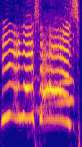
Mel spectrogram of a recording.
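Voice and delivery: very high, shrill, shrieked scream. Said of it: "I'll even scream it as I'm doing it".

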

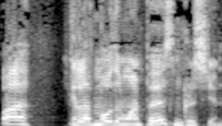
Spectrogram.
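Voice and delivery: exaggerated Danish accent. Retelling a scene, the speaker voices the wife's reply: danish accent. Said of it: "She's doing it in a Danish accent".

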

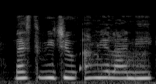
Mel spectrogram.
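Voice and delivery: squeaky, piping, high-pitched little voice. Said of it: "with her squeaky voice".

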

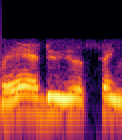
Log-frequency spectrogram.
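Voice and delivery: put-on German accent. Retelling what a law professor said to a student: German accent. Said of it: "he had a German accent, by the way".

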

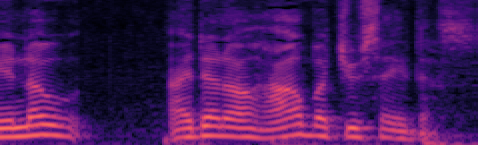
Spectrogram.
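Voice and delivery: plain

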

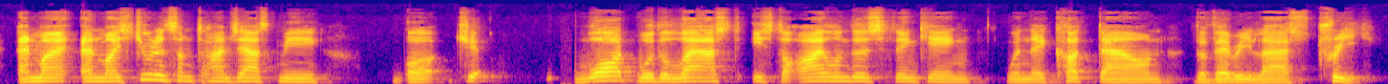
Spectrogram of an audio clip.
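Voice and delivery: put-on Boston-accented speech. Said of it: "kind of some Boston accent".

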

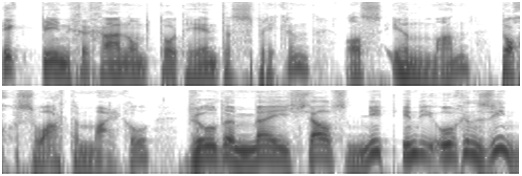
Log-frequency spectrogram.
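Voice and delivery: clumsy, bad put-on Dutch accent. Narrator quotes the Transvaal Deputy President addressing the burghers, in a bad Dutch accent. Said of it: "Sorry about the bad Dutch accent".

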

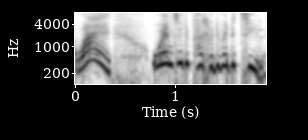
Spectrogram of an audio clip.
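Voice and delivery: high, fast yelling mother voice.

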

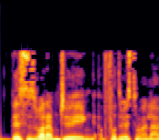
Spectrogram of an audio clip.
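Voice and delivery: normal talking voice

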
